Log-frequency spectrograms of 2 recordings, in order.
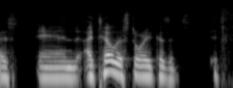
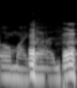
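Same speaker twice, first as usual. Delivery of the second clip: chuckling, laughing, with amused disbelief. Retelling own reaction on the helo: retelling own chuckle. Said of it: "I'm chuckling like".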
